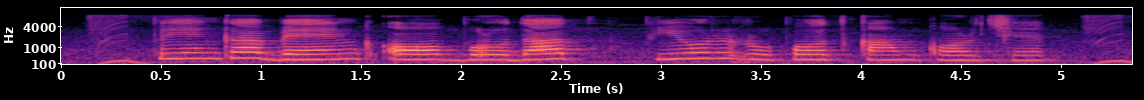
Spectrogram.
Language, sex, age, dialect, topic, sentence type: Magahi, female, 18-24, Northeastern/Surjapuri, banking, statement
